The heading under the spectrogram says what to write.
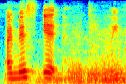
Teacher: if you have a T at the end of the word, it's not going to be a T sound or a D sound. It will be more in the back.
